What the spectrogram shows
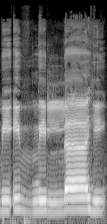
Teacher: لفظ اللہ باریک، اس سے پہلے نون کے نیچے زیر ہے تو اسے رکھیے گا باریک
